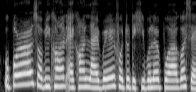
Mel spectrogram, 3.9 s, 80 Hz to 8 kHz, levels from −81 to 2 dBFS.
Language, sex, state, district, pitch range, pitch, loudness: Assamese, female, Assam, Kamrup Metropolitan, 240-280 Hz, 260 Hz, -11 LUFS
